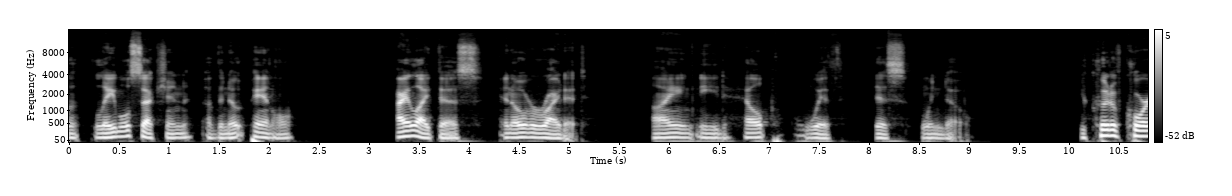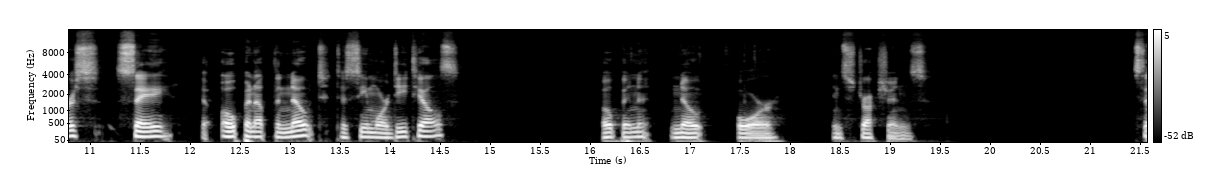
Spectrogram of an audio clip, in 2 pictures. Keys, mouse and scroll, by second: 2.3 click, 5.1-9.1 typing, 14.7 click, 15.5-20.0 typing.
